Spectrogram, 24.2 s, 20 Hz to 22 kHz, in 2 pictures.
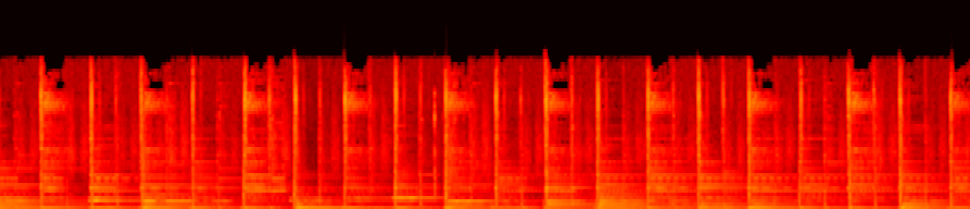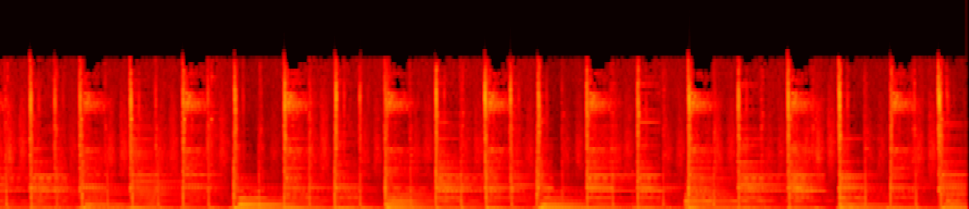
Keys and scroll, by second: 6.4-8.4 typing, 10.7 2, 14.0-14.9 typing.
